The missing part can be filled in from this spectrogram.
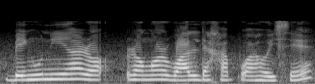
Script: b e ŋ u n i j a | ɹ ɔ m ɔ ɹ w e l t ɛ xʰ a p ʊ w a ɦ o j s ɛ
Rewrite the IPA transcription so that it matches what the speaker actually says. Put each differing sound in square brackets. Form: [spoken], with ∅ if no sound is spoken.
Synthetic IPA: b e ŋ u n i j a | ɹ ɔ [ŋ] ɔ ɹ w [a] l [d] ɛ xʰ a p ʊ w a ɦ o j s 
